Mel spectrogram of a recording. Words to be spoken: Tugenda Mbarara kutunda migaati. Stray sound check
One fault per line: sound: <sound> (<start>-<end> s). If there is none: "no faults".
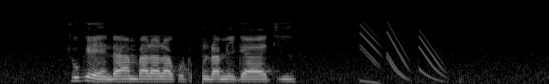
sound: dropout (1.9-2.0 s)
sound: chirp (3.6-4.5 s)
